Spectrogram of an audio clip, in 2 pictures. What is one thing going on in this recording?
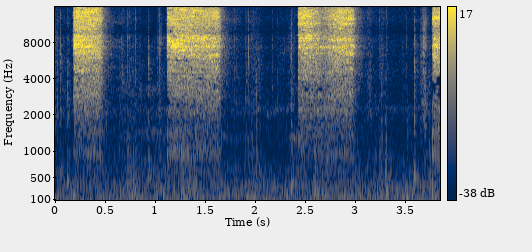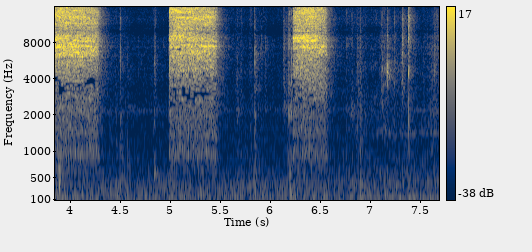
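A spray bottle sprays in short hissing bursts.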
